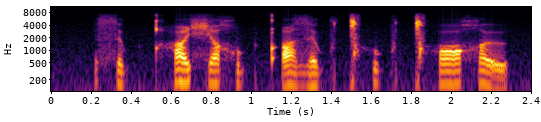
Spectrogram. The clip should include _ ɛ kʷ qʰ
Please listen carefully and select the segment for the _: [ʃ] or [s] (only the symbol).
s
